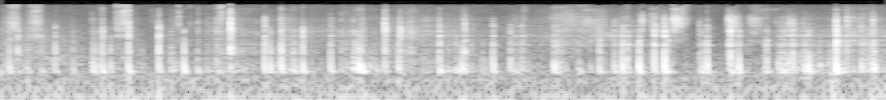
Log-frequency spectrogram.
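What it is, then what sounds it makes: Wooden cactus rainstick. A hollow, dried-cactus wooden rainstick is held upright while long nails scratch and tap along its ridged wood. The result is a quick, uneven stream of crisp clicks and dry scratching with a bright, papery edge and almost no low end. Each tap is short and dies away at once.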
